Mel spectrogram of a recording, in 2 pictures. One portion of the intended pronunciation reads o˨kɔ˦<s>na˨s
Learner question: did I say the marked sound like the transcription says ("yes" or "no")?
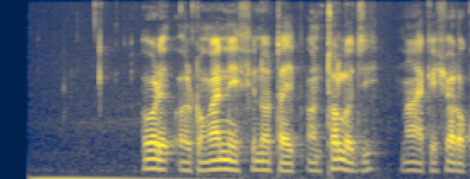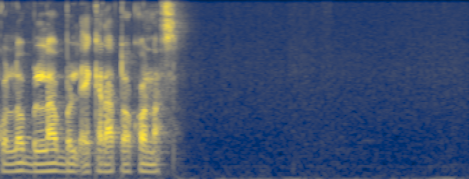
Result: no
